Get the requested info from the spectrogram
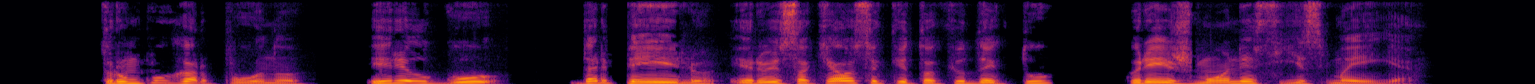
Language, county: Lithuanian, Vilnius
